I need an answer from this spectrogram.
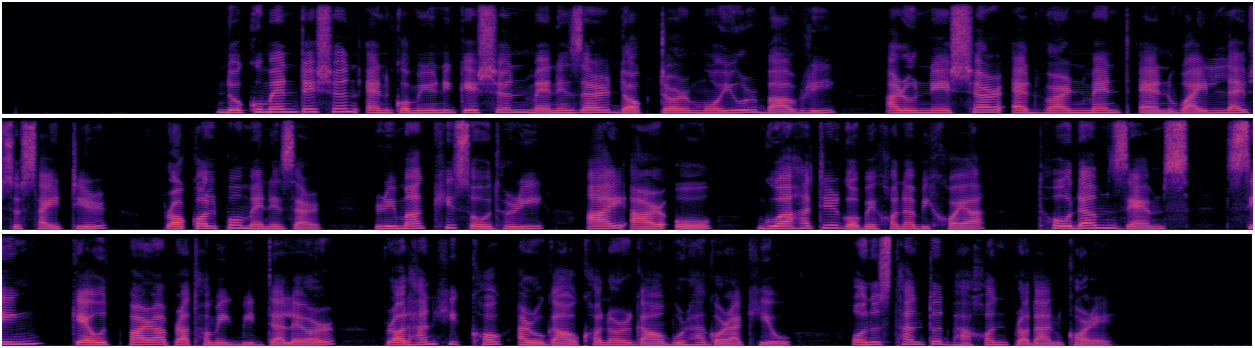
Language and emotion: Assamese, neutral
